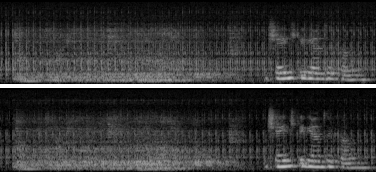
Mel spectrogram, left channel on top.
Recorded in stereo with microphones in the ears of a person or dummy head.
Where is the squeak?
I don't hear a squeak.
